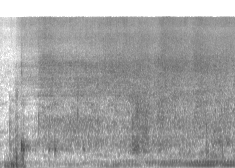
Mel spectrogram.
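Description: Tomato paste sizzling as it hits hot oil and fried onion masala in a pan, a steady hiss that sets in under a second in after a couple of soft knocks, with a low hum underneath.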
